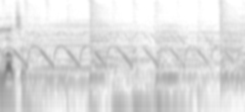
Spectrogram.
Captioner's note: siren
